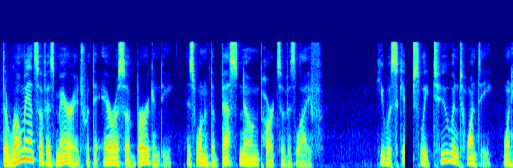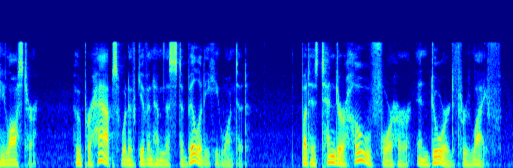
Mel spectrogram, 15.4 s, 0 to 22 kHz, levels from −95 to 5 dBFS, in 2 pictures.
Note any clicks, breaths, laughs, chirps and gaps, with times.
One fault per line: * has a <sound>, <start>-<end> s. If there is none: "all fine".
* has a dropout, 6.1-6.2 s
